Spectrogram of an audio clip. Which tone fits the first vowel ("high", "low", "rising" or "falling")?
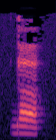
low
